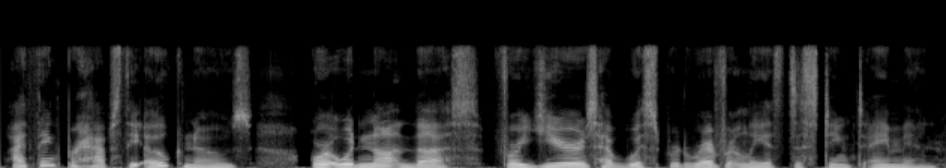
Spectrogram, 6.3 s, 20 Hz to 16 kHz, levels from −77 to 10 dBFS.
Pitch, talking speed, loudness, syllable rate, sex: 200 Hz, 180 wpm, -17 LUFS, 4.8 syllables/s, female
